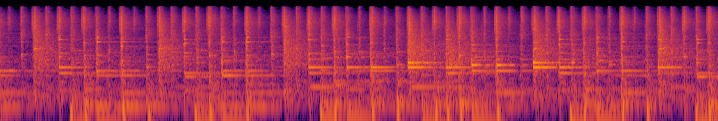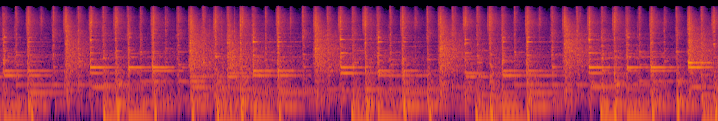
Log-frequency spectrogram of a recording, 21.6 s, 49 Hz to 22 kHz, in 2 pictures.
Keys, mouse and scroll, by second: 1.7 s, 2.1 scroll up 4, 2.3 middle click, 2.7 scroll up 1, 2.7 shift+a, 3.9 g, 4.4 middle click, 4.5 s, 5.3-6.5 drag, 6.5 KP_0, 6.6 KP_0, 7.3 scroll down 3, 7.4 middle click, 7.6 g, 8.2 r, 8.8 ctrl+z, 10.1 KP_Divide, 10.6 KP_0, 10.9-11.9 scroll up 1, 12.4 click, 12.5 Tab, 12.6 scroll down 2, 12.9 2, 13.1 click, 13.4 e, 14.4 click, 14.8 ctrl+b, 15.9 Tab, 16.3-18.0 right drag, 18.0 KP_1, 18.1-19.1 scroll up 3, 19.1 click, 19.5 scroll down 1, 19.6 middle click, 19.7 scroll up 1, 20.0-20.8 middle drag, 20.4-20.8 drag, 21.1 shift+click, 21.3 shift+click.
